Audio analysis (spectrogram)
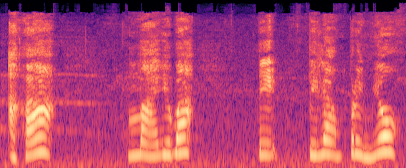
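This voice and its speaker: Squeaky, eager greedy villager. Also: male voice, steady tone, measured pace, sharp tone, full character voice. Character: eager, greedy, excitable male village rooster owner. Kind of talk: comedy audio drama dialogue.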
